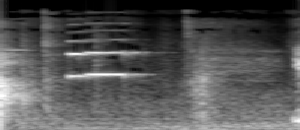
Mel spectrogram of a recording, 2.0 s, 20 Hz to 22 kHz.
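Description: Ninja Foodi 2-Basket Air Fryer's control panel giving one steady beep of about half a second, starting about half a second in, as the start button is pressed to begin the cook.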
